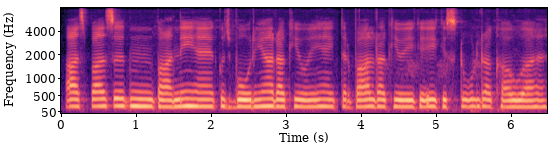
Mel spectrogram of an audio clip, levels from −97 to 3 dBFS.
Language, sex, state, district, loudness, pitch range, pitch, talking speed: Hindi, female, Uttar Pradesh, Varanasi, -14 LUFS, 190-200 Hz, 195 Hz, 185 wpm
